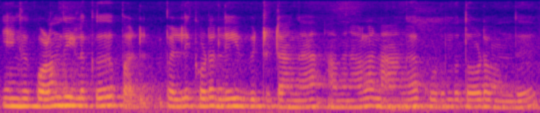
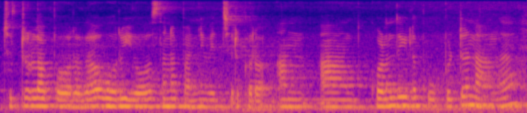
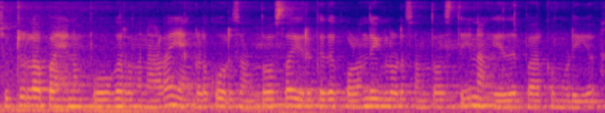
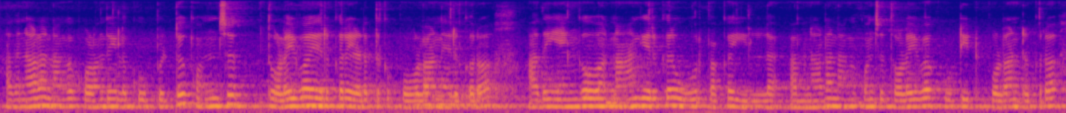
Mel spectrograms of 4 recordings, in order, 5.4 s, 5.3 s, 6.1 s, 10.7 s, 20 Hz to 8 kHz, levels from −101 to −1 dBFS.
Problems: none marked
